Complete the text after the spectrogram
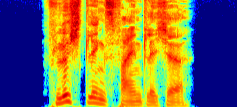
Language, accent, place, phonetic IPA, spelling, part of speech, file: German, Germany, Berlin, [ˈflʏçtlɪŋsˌfaɪ̯ntlɪçə], flüchtlingsfeindliche, adjective, De-flüchtlingsfeindliche.ogg
- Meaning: inflection of flüchtlingsfeindlich: 1. strong/mixed nominative/accusative feminine singular 2. strong nominative/accusative plural 3. weak nominative all-gender singular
